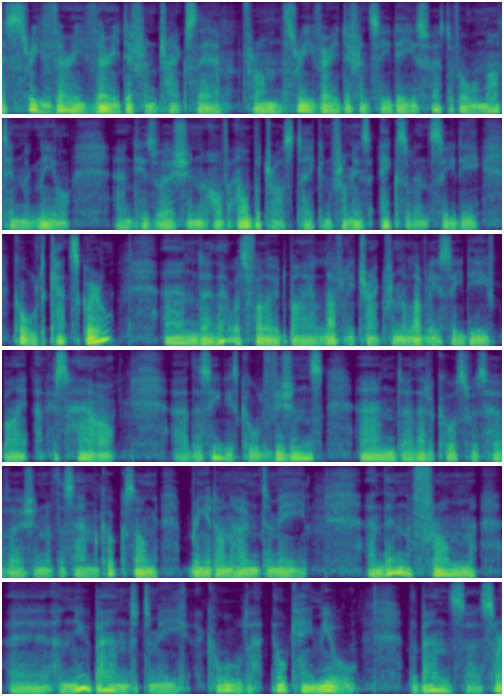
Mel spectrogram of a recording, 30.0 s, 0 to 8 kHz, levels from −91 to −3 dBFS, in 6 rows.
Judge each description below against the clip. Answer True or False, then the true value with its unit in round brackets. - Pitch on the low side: True (90 Hz)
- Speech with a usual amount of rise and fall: True (4.4 semitones)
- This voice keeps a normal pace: True (175 wpm)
